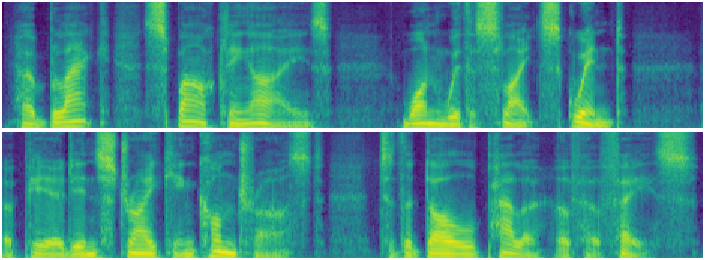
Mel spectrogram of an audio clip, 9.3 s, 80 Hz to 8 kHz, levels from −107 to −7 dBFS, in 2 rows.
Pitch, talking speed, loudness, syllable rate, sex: 90 Hz, 130 wpm, -18 LUFS, 3.6 syllables/s, male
